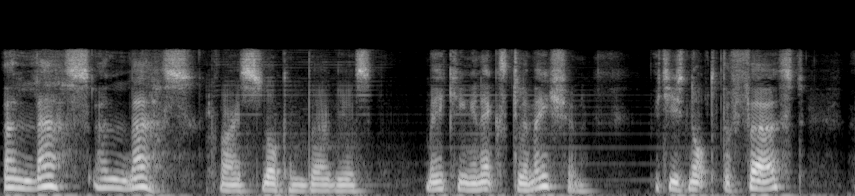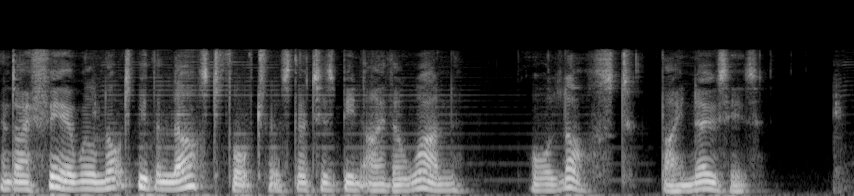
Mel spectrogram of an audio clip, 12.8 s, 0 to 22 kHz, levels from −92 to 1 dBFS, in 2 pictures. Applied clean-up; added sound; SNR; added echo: neural separator model SepFormer DNS4.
